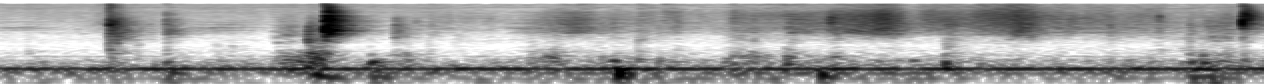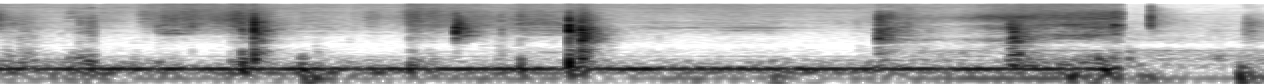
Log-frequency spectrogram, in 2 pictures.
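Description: Bare feet shuffle and step on a wooden floor.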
